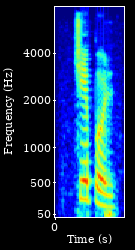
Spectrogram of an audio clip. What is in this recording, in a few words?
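"чепӧль", Komi, female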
